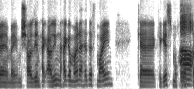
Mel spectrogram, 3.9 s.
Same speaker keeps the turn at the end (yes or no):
no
